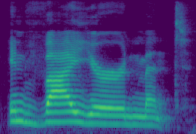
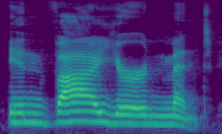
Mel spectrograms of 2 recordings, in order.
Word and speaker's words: environment: after the r but in fact what happens is that the vowel is actually pronounced before the r listen again in VI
